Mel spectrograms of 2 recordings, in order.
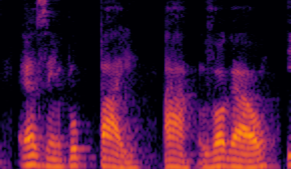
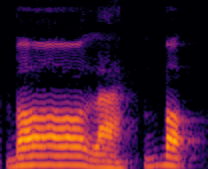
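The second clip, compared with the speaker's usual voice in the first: BOLA with the O drawn out and loud, then BO alone; stressed O in Bola; 3 semitones higher, 5 dB louder, much slower than usual. Shown as a demonstration. Teacher showing the strongest vowel, long loud O in Bola. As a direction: stretch and punch the first syllable of Bola. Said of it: "o O é a vogal mais forte".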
